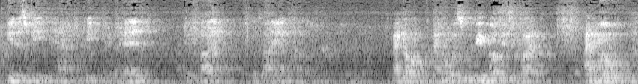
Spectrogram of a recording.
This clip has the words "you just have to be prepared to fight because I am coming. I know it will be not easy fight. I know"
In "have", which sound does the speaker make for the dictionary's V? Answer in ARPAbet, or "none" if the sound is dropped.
F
